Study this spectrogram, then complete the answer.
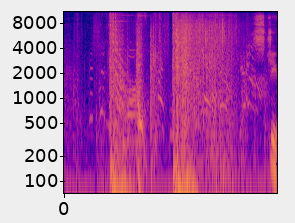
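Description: A heavy gun fires a loud burst.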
